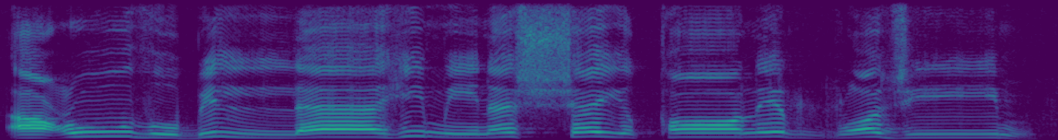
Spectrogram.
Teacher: اچھا یہاں پر آپ نے اعوذ جو پڑھا نا، اسے حمزہ پر جو زبر ہے اسے بالکل نہ کھینچے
